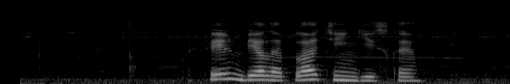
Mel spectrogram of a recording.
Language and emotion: Russian, neutral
